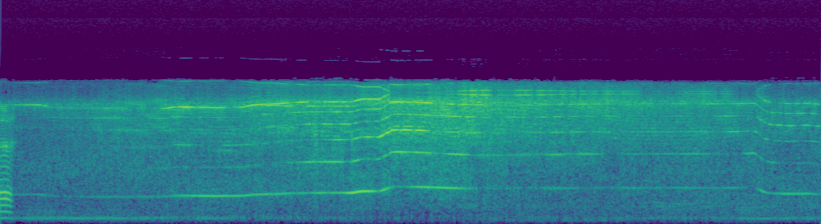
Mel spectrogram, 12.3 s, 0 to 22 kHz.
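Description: Whine of a 50 mm electric ducted fan driving an RC Blue Angels model jet in flight: a steady high tone whose pitch climbs about six seconds in, when it is loudest, then drops back near the end.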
